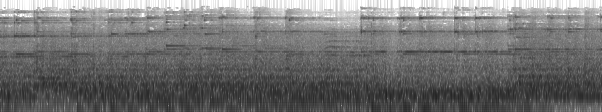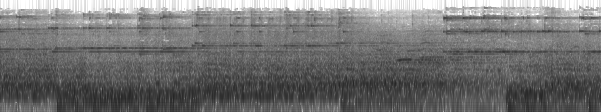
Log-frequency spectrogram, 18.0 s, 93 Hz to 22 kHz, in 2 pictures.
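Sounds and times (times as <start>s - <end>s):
marching band drums: 0.0s - 15.2s, 16.6s - 18.0s
glockenspiel melody: 0.0s - 18.0s.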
